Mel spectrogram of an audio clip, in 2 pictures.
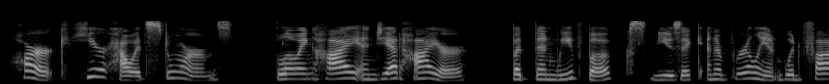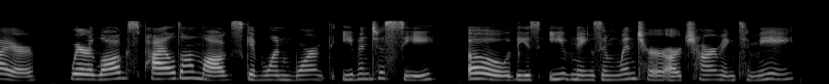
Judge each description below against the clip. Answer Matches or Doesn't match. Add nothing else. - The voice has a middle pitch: Doesn't match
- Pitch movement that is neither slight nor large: Matches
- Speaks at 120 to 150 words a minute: Matches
